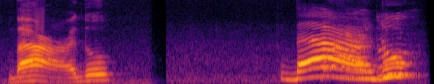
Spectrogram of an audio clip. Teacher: یہاں پہ عین ساکن ہے. جب ہم عین کو ادا کریں گے تو یہ وسط حلق سے نہایت لطافت کے ساتھ اس کو ہم ادا کریں گے. عین کو ادا کرنے کے وقت گلے کو نہیں گونٹنا چاہیے بلکہ نہایت لطافت کے ساتھ اس کو ادا کریں.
